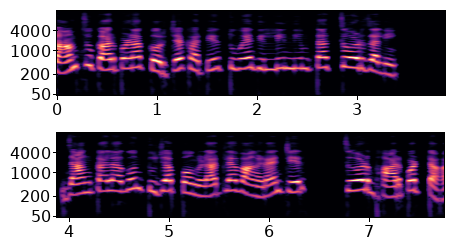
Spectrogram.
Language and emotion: Goan Konkani, angry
